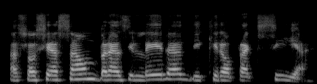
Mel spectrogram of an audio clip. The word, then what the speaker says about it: Associação Brasileira de Quiropraxia: How do you pronounce that? Associação Brasileira de Quiropraxia.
